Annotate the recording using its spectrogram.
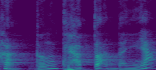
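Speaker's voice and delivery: low sneering scoff. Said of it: "이러면서 저를 비웃는데요".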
